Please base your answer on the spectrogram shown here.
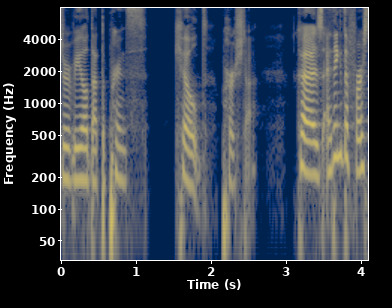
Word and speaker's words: Perchta: It's not Perchata. Is it even spelled like that? Hold on. How do you spell that? Perchata. Perchta. Oh, it is I said Perchta. It's Perchata in my heart. No, it's Perchta.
